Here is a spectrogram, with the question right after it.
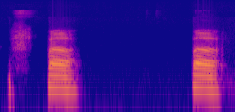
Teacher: ऊपर वाले जो दांत हैं नीचे वाले होंठों के साथ टच हो रहे हैं। फा फा, और इसमें होंठ सही तरह लंबे होते हैं, जिस तरह हम मुस्कुराते हुए होंठ लंबे करते हैं, फा इस तरह होंठ लंबे होते हैं।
